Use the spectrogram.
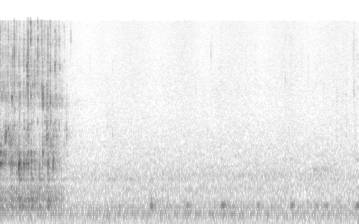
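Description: A little water splashes into an egg and cornstarch breading mix for cheesy siomai, a brief pour at the start followed by faint quiet stirring ticks.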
